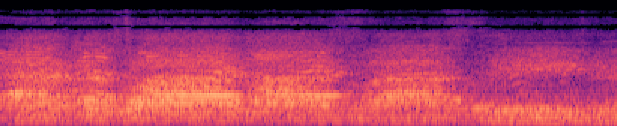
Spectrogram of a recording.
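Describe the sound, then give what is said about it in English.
A crowd of parents protesting critical race theory sings the national anthem together in unison at a school board meeting after the board ended the meeting and public comment early, long sustained phrases at a steady, fairly loud level, with slight dips between lines. “So the crowd started singing the national anthem.”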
